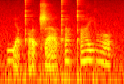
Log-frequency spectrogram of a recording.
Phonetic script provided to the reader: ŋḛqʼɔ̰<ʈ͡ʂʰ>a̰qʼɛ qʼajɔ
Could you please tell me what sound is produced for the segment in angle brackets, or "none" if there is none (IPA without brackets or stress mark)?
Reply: ʈ͡ʂ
